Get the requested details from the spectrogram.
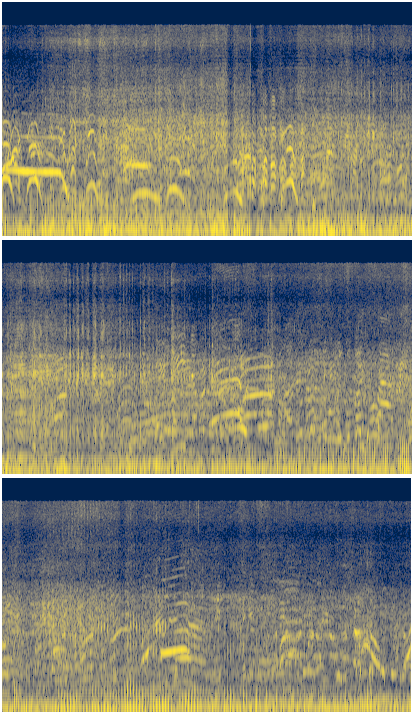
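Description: A crowd of men and women shout and cheer outdoors.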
